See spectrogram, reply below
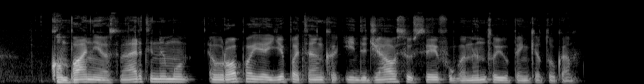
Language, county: Lithuanian, Alytus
